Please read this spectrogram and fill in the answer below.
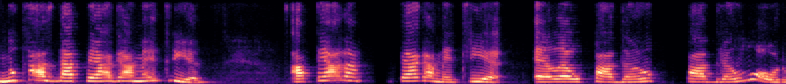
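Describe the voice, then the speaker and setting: In a raised, projected voice with a bright, sharp tone, a woman speaks at a high pitch with very wide pitch swings, recorded dry and close with no echo. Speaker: medical student presenting a class. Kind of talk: lecture.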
